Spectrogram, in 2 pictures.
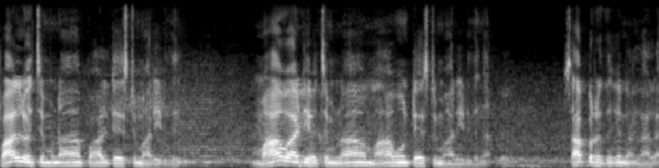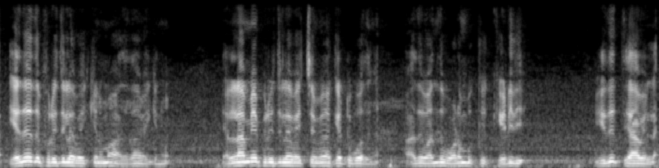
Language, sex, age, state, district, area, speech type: Tamil, male, 60+, Tamil Nadu, Dharmapuri, rural, spontaneous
